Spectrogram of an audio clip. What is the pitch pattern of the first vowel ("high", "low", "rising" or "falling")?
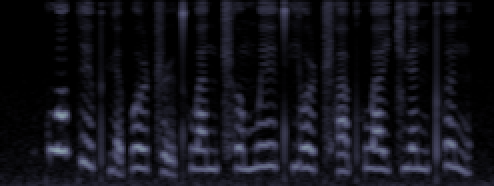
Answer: high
